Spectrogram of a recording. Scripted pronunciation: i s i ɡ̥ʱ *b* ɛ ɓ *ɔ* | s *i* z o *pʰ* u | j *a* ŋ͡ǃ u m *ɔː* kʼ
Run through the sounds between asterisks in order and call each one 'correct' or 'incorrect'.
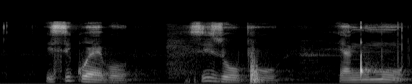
incorrect: w, correct, correct, correct, correct, incorrect: uː

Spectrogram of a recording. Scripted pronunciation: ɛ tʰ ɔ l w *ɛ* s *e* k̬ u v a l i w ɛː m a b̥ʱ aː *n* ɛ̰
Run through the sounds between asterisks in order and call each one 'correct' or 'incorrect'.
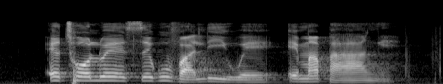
correct, correct, incorrect: ŋ

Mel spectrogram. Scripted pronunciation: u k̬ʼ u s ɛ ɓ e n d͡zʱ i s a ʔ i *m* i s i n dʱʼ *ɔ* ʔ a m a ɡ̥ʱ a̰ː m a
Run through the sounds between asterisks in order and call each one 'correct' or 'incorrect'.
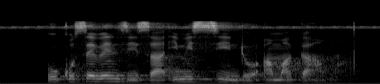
correct, correct

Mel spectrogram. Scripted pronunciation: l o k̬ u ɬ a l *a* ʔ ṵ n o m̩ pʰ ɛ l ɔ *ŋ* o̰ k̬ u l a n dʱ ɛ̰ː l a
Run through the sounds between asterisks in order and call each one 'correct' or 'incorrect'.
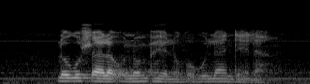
correct, correct

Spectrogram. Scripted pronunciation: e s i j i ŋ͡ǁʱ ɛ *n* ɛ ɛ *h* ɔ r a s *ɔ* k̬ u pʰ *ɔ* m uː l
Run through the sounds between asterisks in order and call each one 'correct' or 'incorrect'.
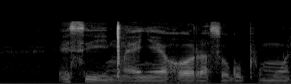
incorrect: ɲ, correct, incorrect: o, incorrect: u

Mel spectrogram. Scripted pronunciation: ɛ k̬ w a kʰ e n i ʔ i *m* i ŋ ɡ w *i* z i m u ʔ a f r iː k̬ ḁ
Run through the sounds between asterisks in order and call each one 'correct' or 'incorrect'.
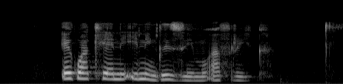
incorrect: n, correct

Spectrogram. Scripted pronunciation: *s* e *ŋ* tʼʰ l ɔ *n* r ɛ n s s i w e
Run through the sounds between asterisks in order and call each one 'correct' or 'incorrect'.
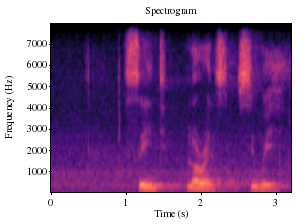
correct, incorrect: n, incorrect: none

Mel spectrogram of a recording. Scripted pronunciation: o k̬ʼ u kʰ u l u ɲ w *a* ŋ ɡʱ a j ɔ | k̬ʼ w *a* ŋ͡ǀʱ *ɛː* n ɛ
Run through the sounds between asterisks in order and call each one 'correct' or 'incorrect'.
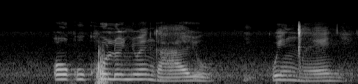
incorrect: ɛ, incorrect: i, correct

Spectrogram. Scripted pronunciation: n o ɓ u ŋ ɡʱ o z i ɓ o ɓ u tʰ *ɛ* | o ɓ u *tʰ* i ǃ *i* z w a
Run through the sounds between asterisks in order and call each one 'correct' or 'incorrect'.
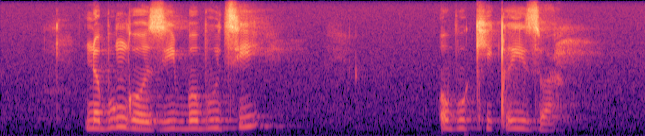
incorrect: i, incorrect: kʰ, incorrect: iː

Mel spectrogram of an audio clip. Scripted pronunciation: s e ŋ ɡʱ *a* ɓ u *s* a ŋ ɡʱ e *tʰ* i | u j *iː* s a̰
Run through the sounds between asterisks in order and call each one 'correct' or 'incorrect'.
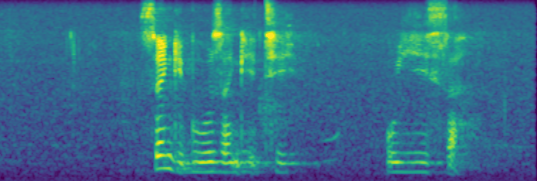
incorrect: i, incorrect: z, correct, correct

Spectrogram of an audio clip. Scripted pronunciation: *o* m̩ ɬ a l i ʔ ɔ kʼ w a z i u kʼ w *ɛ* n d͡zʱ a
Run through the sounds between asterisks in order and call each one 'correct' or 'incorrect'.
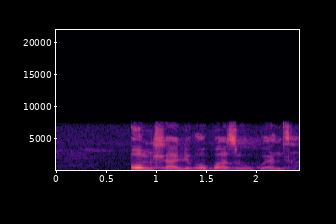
correct, incorrect: ɛː

